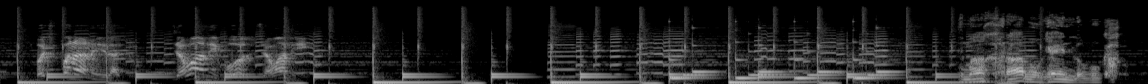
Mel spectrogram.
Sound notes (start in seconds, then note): 6.8 phone beeping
